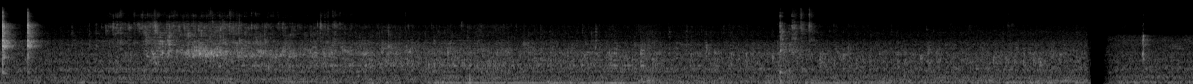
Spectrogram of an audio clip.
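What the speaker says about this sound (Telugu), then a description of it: "ఇప్పుడు నీళ్ళు వంపుకున్నాము" Water drained off boiled leaves through a strainer into a bowl, a steady wet trickle and patter that runs for several seconds, with a brief dropout near the end.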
